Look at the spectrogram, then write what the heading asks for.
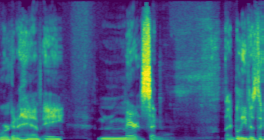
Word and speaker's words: Märzen: It is MARE Mertsen is the correct pronunciation. Martzen? Mertsen. However, in the United States, it's often pronounced as Martzen with a hard T sound.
